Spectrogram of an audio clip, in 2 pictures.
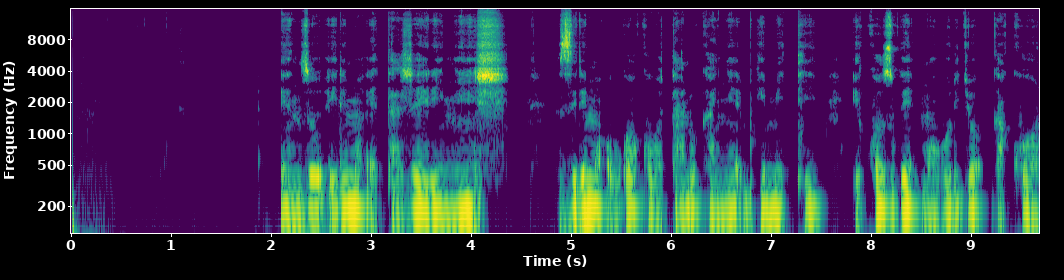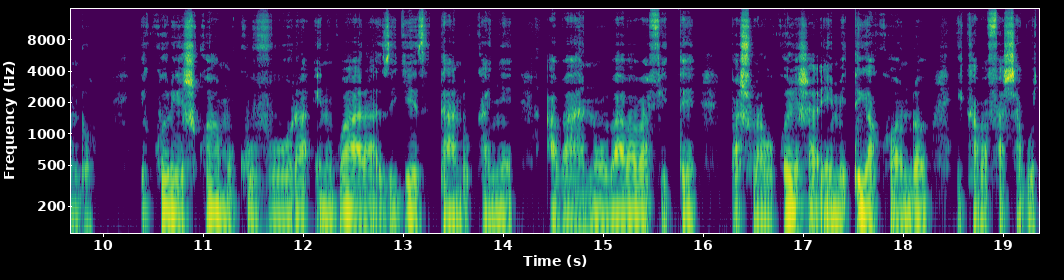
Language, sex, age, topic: Kinyarwanda, male, 18-24, health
